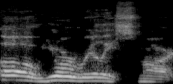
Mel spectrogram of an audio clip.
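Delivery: mocking, slow, sarcastic drawl. Example of a sarcastic comment on the internet: sarcastic. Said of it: "make a sarcastic comment".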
